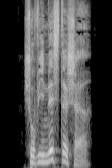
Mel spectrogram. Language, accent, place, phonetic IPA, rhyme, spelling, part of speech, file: German, Germany, Berlin, [ʃoviˈnɪstɪʃɐ], -ɪstɪʃɐ, chauvinistischer, adjective, De-chauvinistischer.ogg
- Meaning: 1. comparative degree of chauvinistisch 2. inflection of chauvinistisch: strong/mixed nominative masculine singular 3. inflection of chauvinistisch: strong genitive/dative feminine singular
